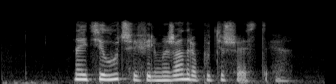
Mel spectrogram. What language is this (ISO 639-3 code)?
rus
